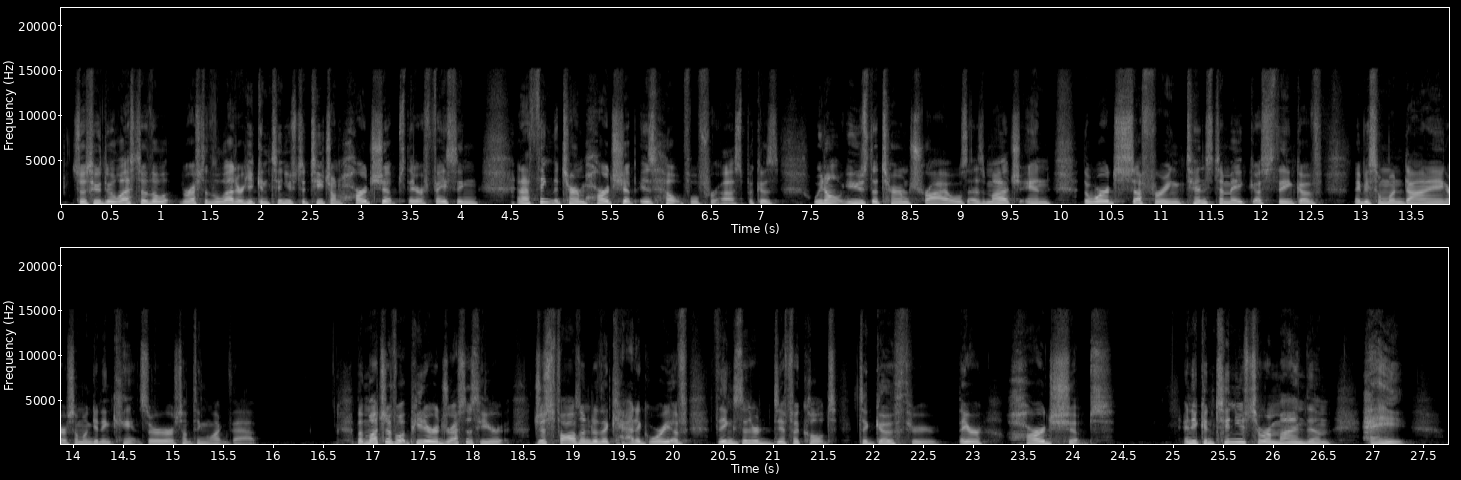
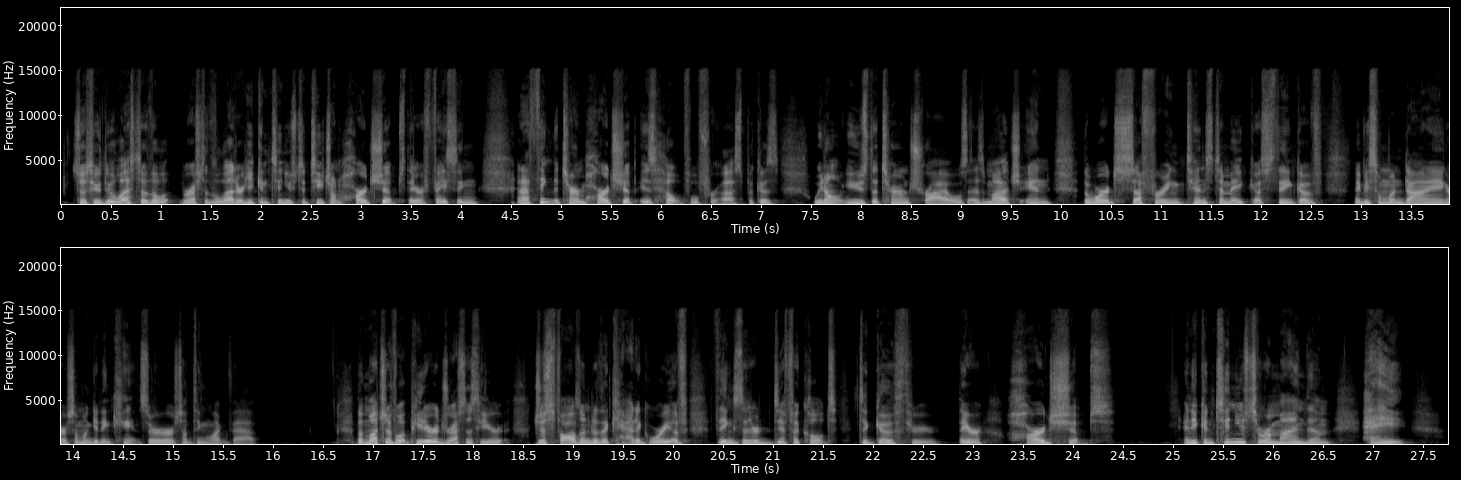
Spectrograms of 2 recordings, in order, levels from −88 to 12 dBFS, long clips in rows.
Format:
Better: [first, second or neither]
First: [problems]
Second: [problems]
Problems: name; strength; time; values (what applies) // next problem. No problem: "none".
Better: neither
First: none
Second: none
